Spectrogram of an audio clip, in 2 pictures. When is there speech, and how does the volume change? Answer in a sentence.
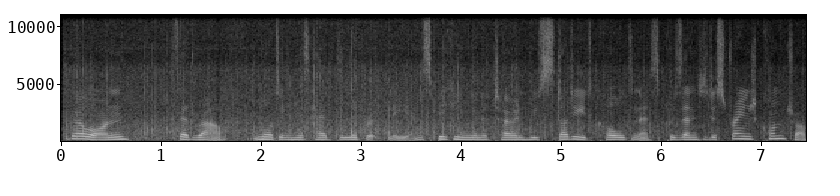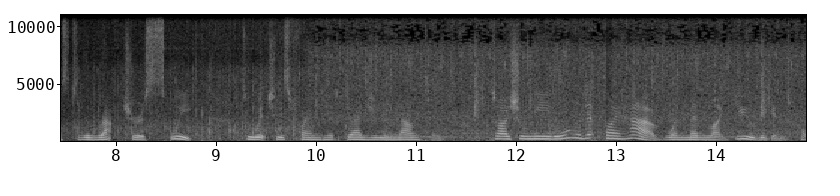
The speech can be heard from 0.0 to 14.8 s, at a steady volume.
